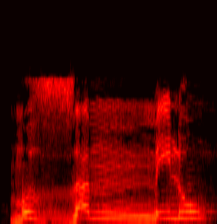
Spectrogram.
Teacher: آگے میم مشدد ہے تو کیا کریں گے؟ غنہ کریں گے، مزملو، زا کو سختی میں پڑھیں گے، سیٹی کی آواز پیدا ہوگی.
